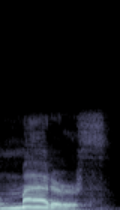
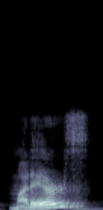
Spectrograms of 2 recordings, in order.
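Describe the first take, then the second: First: Matters stressed on mat-, slow and falling; stress on first syllable. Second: Matters stressed on the last syllable, rising as a question; stress on second syllable. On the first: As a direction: draw out matters with the weight up front, then drop. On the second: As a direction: offer Matters with the weight on -ters, pitch climbing. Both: Shown as a demonstration. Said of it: "¿cuál es el estrés?".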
